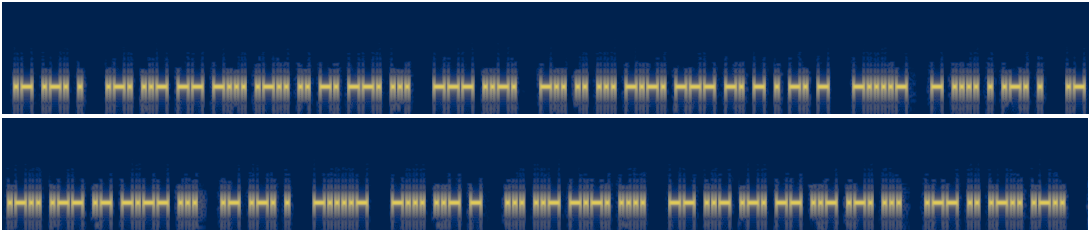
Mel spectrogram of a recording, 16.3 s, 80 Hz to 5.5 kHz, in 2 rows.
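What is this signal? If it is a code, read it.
Morse code, heard as a keyed tone, about 44 wpm, 600 Hz. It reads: ARE RUMBLINGS OF DISCONTENT - THERE ALWAYS ARE - BUT SUCH MURMURS WILL
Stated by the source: Morse practice at 45 wpm, the novel Never by Ken Follett in English, from CW med Gnister.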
